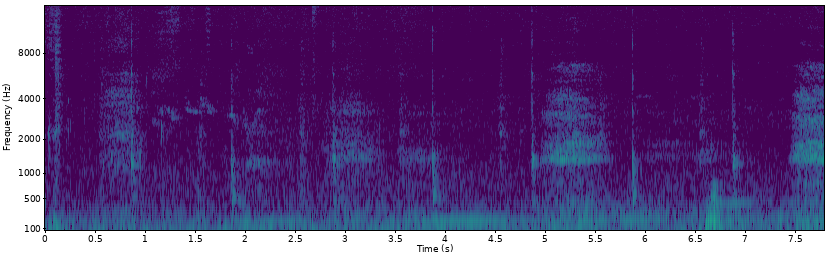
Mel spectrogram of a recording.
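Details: Comtoise clock movement converted to one weight and two identical pendulums 1 cm apart, started by impulses at the inverter: faint, even ticks about once a second, steady and unbroken, running normally.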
